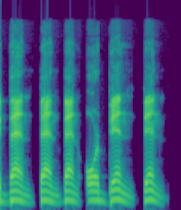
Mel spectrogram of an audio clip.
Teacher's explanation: a lot of students want to say bean but no american says bean we say ben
